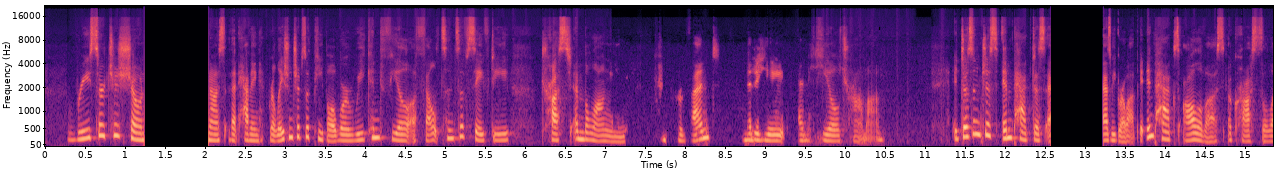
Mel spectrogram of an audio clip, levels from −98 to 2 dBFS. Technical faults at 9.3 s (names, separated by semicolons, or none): speech suppressed in double talk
